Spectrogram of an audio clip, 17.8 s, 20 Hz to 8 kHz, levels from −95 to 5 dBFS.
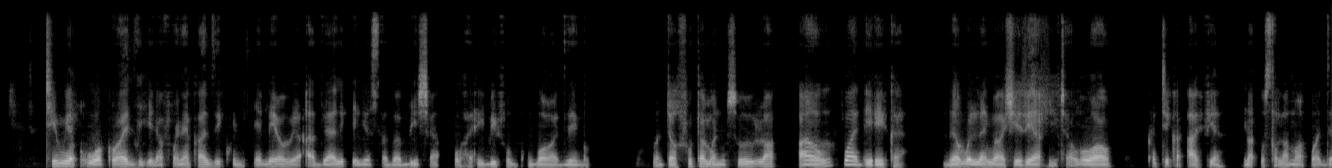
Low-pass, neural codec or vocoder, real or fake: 7.2 kHz; codec, 16 kHz, 1 kbps, FunCodec, trained on LibriTTS, 50 frames a second; fake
